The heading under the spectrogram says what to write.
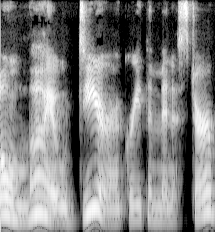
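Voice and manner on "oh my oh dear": breathing with great difficulty. The minister agrees with the Duke, breathing with great difficulty. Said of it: "breathing with great difficulty".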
